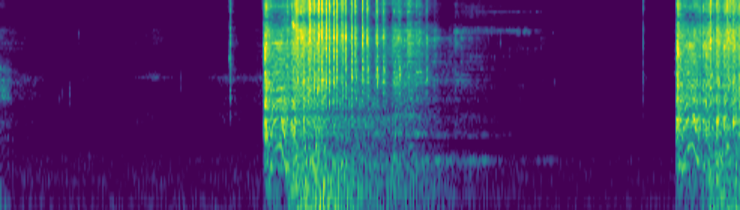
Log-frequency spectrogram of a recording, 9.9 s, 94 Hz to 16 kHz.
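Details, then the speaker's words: Cummins Onan Marquis Gold 5500-watt RV generator, sitting about 20 years, on a nearly dead jump pack: cranking bursts fade over seconds, turns over weakly and won't catch; blinking code the owner believes is low voltage. "So it's blinking a code for us. I believe that's a low voltage code. My jump pack's almost dead, so I'm gonna go ahead and charge that, and maybe charge one of these batteries, and we'll give it another shot."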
